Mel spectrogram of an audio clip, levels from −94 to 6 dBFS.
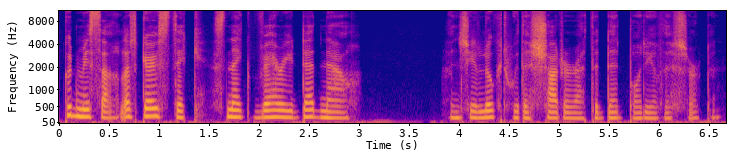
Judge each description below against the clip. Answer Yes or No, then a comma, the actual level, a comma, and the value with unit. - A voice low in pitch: No, medium, 185 Hz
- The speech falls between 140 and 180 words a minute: No, average, 200 wpm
